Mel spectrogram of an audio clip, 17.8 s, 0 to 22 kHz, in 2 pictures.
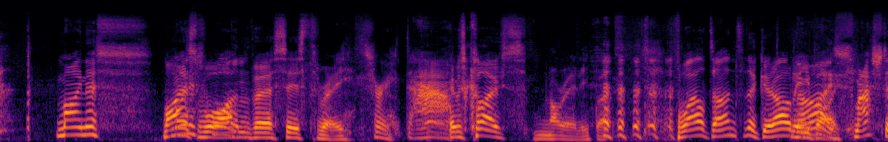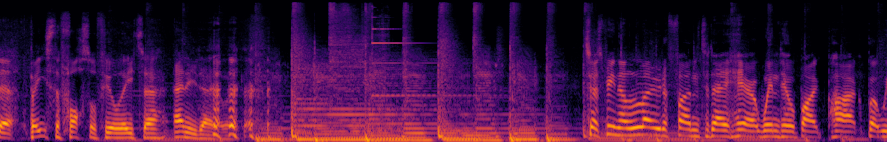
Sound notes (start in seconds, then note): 5.9 laughing; 10.4 bouncy music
